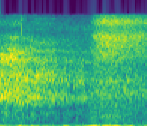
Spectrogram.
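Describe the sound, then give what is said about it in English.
Exhaled breath during a yoga forward fold: a steady, breathy rush of air lasting about two seconds, with a short dip midway, and no talking. “Exhale, hug your inner thighs together. Inhale. Exhale, fold down.”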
